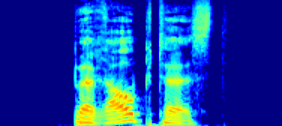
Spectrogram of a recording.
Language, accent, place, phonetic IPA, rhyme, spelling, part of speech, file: German, Germany, Berlin, [bəˈʁaʊ̯ptəst], -aʊ̯ptəst, beraubtest, verb, De-beraubtest.ogg
- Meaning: inflection of berauben: 1. second-person singular preterite 2. second-person singular subjunctive II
